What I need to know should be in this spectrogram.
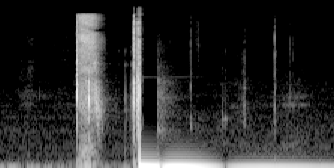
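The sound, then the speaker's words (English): A can of Bench Brewing Lincoln Lager beer is cracked open. A short click comes first, then a sharp pop, followed by a fizzing hiss that slowly fades. “Did you hear that? That was me cracking a beer.”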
